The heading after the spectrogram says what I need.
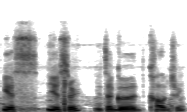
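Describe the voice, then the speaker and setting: A man in his twenties from the Philippines, a native Hiligaynon speaker, answering in halting English from his home beside a busy road. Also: mid-range voice, darkish tone. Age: 20s. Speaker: prospective student. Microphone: video call. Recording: muffled call with traffic noise.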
